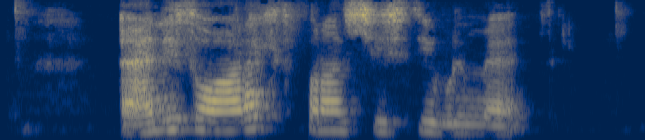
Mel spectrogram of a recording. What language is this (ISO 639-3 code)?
kab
